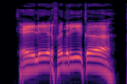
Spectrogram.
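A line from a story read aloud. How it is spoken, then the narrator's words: Echoing roar. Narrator (Russian): прорычал он, и отзвуки его голоса прокатились над каменными плитами, словно первые всполохи лесного пожара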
